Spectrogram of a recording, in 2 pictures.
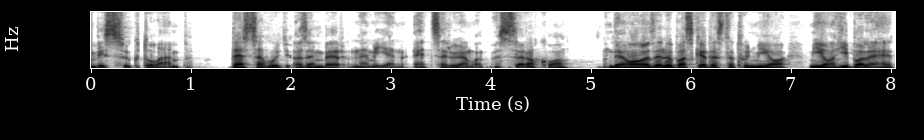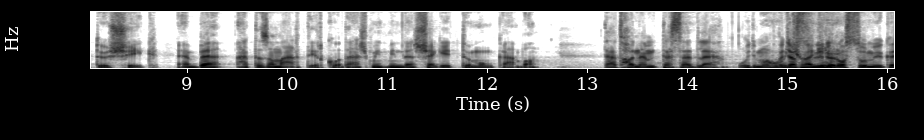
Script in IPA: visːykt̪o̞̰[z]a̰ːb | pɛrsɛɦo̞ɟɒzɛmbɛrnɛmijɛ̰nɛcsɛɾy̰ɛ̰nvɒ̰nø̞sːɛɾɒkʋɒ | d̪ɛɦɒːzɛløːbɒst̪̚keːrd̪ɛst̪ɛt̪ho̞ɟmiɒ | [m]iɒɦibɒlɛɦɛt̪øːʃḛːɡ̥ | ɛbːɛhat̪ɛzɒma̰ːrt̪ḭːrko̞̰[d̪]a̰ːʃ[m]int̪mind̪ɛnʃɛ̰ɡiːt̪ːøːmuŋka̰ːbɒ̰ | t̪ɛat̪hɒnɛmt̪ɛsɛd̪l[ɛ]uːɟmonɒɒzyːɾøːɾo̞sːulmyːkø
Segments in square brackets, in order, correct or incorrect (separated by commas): incorrect, correct, correct, correct, correct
